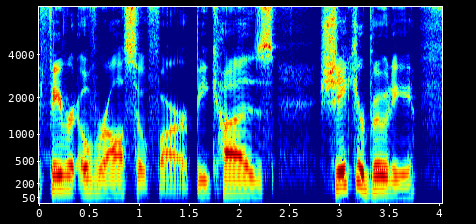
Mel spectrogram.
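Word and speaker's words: Sheik Yerbouti: Particularly, Shake Your Booty is my favorite overall so far, because Shake Your Booty, which is spelled not exactly as it sounds, it's spelled SHEIK space YERBOUTI, is an interesting beast,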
